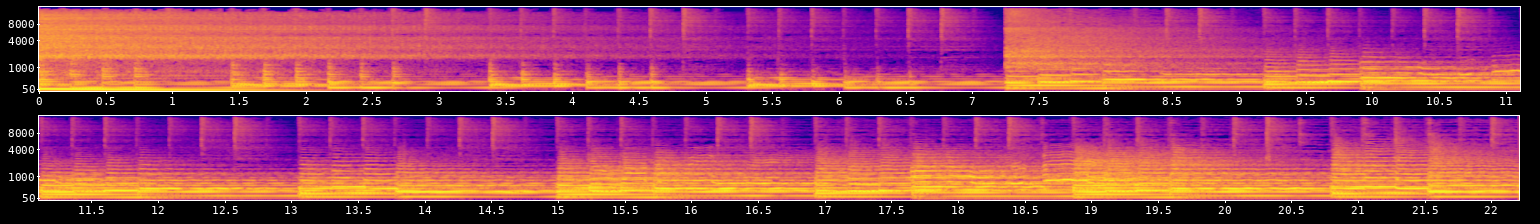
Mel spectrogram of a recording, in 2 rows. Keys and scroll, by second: 1.0 ctrl+z, 7.2 ctrl+z, 13.2 ctrl+z, 13.8 ctrl+space.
